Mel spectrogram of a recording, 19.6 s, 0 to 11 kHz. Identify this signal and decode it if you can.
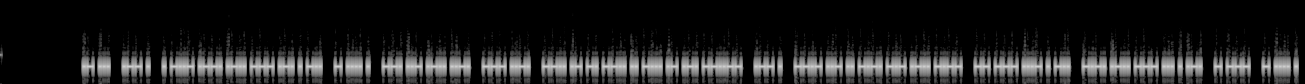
Morse code, heard as a keyed tone, about 40 wpm, 700 Hz. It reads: AS WE EXPLORED THE GULF OF ZANZIBAR, WE QUICKLY MOVED CLOSER TO THE
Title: Pangram Challenge v2 - 40wpm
